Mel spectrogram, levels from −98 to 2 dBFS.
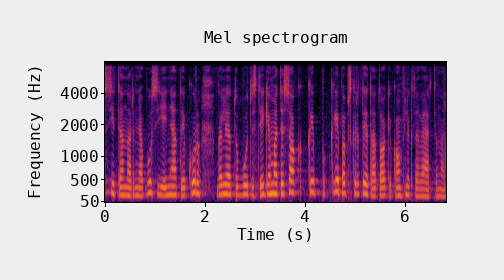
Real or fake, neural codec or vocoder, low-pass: real; none; 7.2 kHz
